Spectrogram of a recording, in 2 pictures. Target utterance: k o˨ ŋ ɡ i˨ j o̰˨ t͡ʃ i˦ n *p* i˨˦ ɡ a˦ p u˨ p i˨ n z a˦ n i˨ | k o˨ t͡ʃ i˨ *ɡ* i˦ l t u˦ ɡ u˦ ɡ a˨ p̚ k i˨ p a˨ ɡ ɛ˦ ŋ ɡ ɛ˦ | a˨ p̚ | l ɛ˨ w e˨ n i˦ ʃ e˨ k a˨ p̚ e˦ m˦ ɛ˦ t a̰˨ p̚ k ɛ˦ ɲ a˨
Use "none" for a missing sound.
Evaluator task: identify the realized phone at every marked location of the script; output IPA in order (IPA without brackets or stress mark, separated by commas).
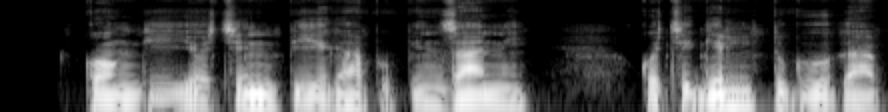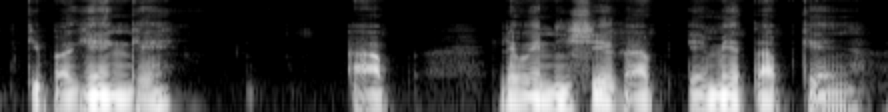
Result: p, ɡ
